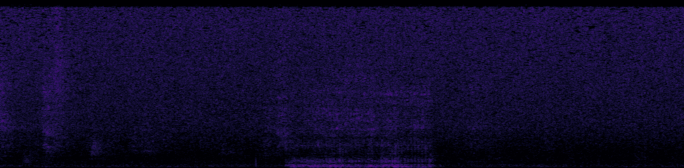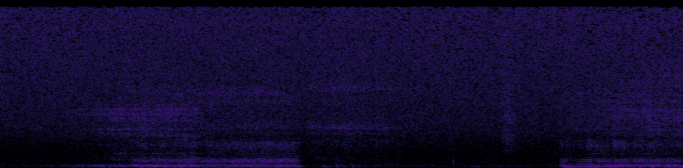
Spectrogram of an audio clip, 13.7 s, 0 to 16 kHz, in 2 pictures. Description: My 2 English bulldogs snoozing away, very loudly!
